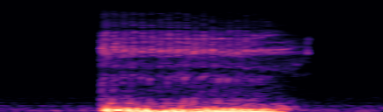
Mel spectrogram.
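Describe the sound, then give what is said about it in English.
A single sustained lip-flapping burst, about a second long, buzzy and fluttering with a rough low rumble, loud and alone with no talking, just short of a full raspberry. “… makes a lip-flapping sound. Not quite a raspberry.”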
